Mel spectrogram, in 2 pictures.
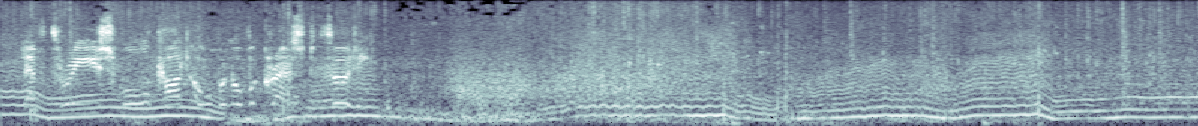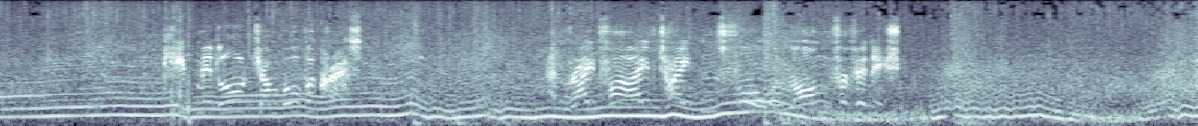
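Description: Tyres crunch and skid over loose gravel.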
